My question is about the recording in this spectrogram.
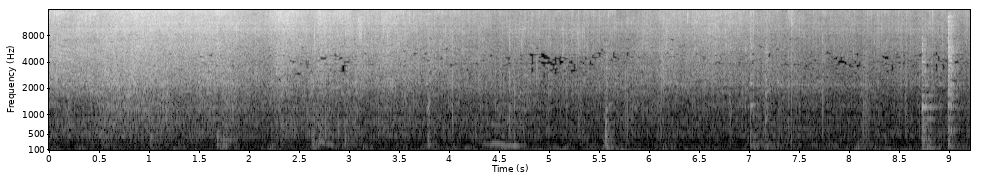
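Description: Chopped tomatoes sizzling in hot oil in an aluminium kadai, loud as they go in and dying down gradually, with light scrapes and taps of a metal spatula stirring them.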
